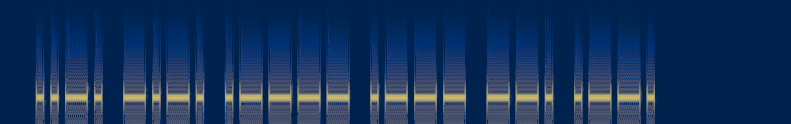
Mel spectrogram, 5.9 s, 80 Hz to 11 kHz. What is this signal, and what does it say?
Morse code, heard as a keyed tone, about 21 wpm, 700 Hz. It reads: FC1JGP
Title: DXCC-100 Call Signs - 6 Characters - Repeated 3x - 22wpm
